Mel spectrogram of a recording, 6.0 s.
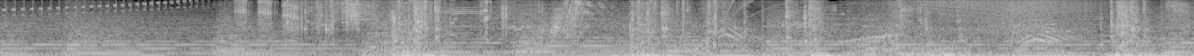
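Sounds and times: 
robot vehicle transformation sound effect: 0:00.0 - 0:05.9.

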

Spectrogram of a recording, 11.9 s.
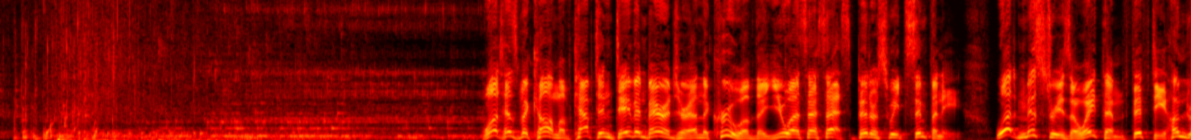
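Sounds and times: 
water draining from a spaceship bridge: 0:00.0 - 0:05.5
speech: 0:04.8 - 0:11.9.

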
